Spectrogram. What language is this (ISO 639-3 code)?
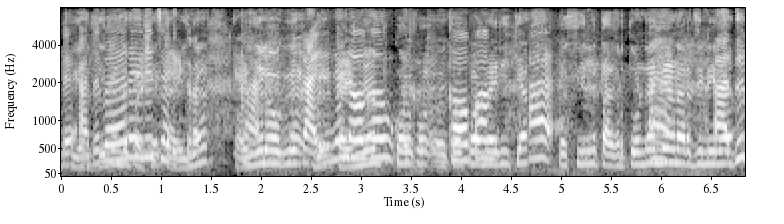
mal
